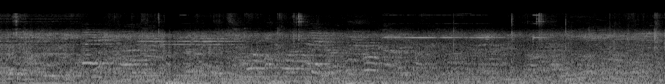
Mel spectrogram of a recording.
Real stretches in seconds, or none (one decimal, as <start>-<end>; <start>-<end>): 0.8-6.7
